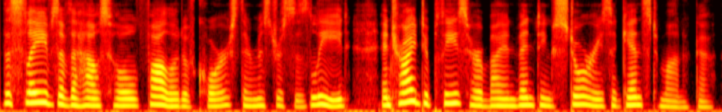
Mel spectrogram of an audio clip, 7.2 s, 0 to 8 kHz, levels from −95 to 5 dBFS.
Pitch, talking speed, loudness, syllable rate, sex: 195 Hz, 175 wpm, -19 LUFS, 5.1 syllables/s, female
